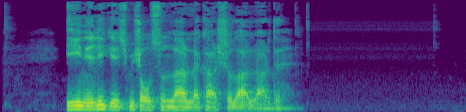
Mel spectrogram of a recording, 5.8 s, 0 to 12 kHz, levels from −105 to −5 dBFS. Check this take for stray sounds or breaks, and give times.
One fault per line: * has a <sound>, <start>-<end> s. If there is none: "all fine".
all fine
